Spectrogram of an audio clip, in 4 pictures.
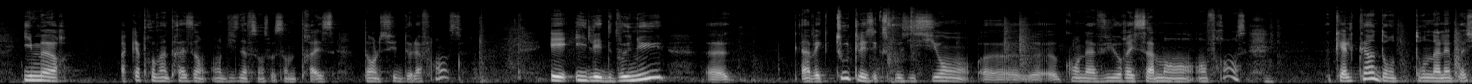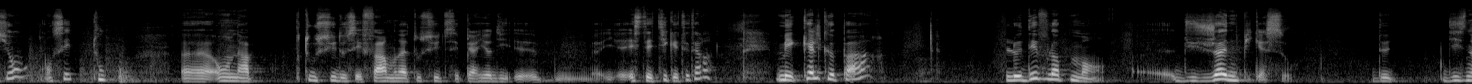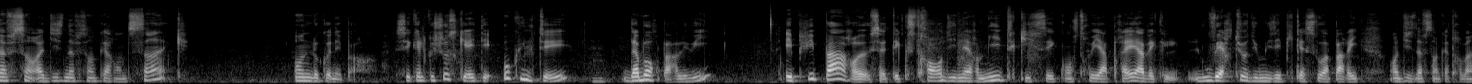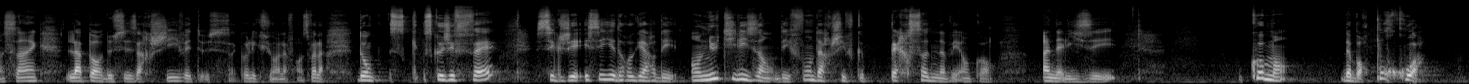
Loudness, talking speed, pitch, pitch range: -25 LUFS, 140 wpm, 160 Hz, 145-200 Hz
